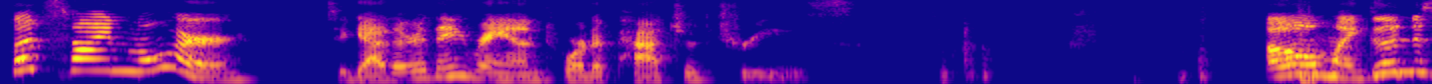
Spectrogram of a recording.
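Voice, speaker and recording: Young woman doing a read-aloud lesson for little kids, really bright voice, slow and sing-songy. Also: a little high. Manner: expressive, sing-song, addressing children with questions. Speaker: teacher reading aloud to young children. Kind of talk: read-aloud story and phonics lesson for children.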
